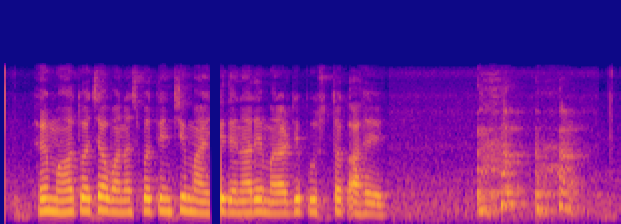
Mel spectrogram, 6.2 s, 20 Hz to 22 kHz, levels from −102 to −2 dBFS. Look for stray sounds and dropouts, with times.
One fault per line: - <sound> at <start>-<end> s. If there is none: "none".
- dropout at 2.1-2.2 s
- cough at 4.7-5.9 s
